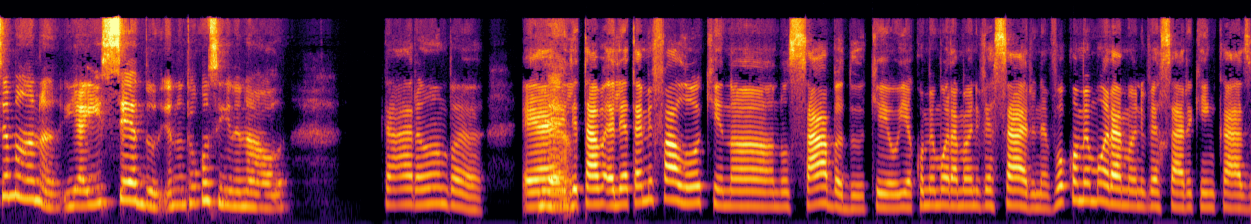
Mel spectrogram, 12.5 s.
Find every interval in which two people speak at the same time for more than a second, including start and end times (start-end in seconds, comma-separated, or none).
none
